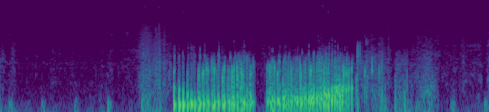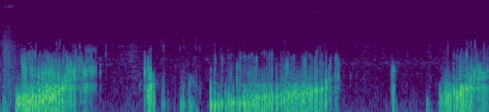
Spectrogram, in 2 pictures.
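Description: Loud, long, low gurgling and growling rumbles in several bursts with short pops between: stomach rumbling from hunger, a normal sound.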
